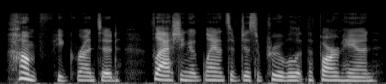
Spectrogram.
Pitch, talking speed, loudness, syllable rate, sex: 190 Hz, 185 wpm, -21 LUFS, 5.7 syllables/s, female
